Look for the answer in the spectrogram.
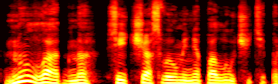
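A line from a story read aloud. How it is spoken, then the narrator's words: Through gritted teeth. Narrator (Russian): процедила Диба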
